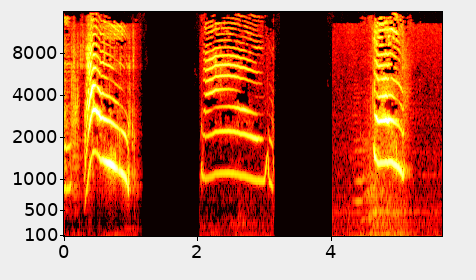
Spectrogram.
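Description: Domestic cats meowing three times: a short meow that rises then falls about half a second in, a quieter, longer level-pitched meow around two seconds in, and another short falling meow near the end.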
